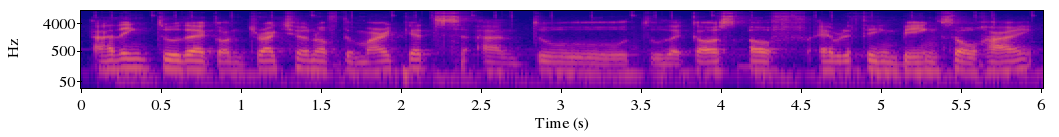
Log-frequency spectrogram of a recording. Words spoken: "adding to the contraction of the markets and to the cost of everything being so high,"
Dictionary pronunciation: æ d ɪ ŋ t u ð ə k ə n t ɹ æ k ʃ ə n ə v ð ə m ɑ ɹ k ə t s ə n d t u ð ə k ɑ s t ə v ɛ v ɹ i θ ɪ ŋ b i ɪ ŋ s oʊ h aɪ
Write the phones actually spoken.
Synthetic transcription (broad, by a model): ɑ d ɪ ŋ t u ð ə k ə n t ɹ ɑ k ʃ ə n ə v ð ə m ɑ ɹ k ə t s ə n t t u ð ə k ɑ s t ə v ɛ b ɹ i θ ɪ ŋ b i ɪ ŋ s oʊ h aɪ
